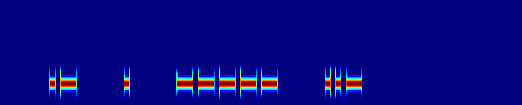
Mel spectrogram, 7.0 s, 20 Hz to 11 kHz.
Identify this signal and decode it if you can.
Morse code, heard as a keyed tone, about 17 wpm, spaced as for 10 wpm, 700 Hz. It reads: AE0U
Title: USA Call Signs - 4 Characters - 3x Character Spacing - 17wpm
